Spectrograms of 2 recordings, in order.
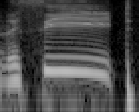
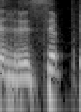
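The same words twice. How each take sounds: First: रिसीट said "ri-seet", long ee, no p; silent p. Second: रिसिप्ट said "ri-sipt", short i and p pronounced; wrong, sounded p. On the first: Teacher correcting children to रिसीट, silent p and long ee. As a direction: stretch the ee of रिसीट high, then fall, p silent. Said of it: "पी silent होता है". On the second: Teacher quoting children's mistake रिसिप्ट, p wrongly pronounced. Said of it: "इसे रिसिप्ट नहीं पढ़ते बच्चे". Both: Shown as a demonstration.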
